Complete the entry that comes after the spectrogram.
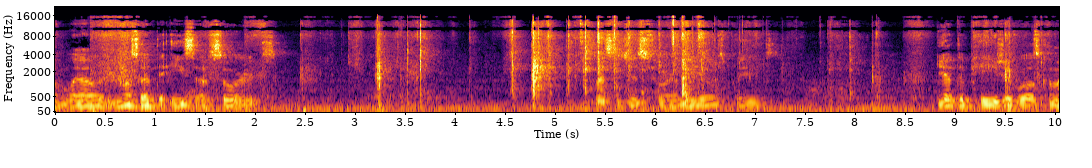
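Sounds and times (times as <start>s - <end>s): low room hum: 0.0s - 10.0s
cards clicking and flicking: 4.5s - 7.0s.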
